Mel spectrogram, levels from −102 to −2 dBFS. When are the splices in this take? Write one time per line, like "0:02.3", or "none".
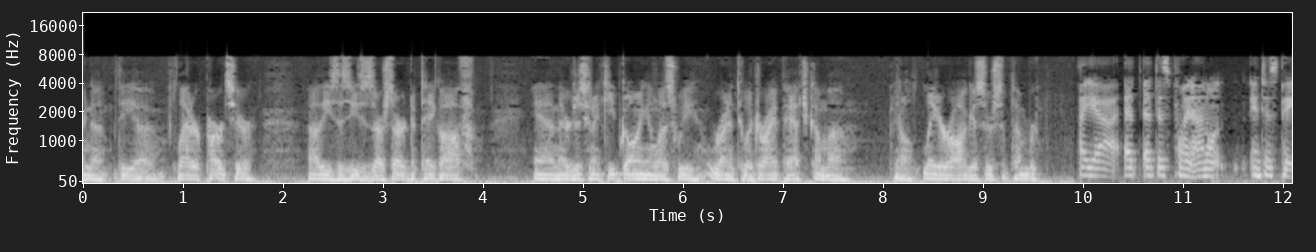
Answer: none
